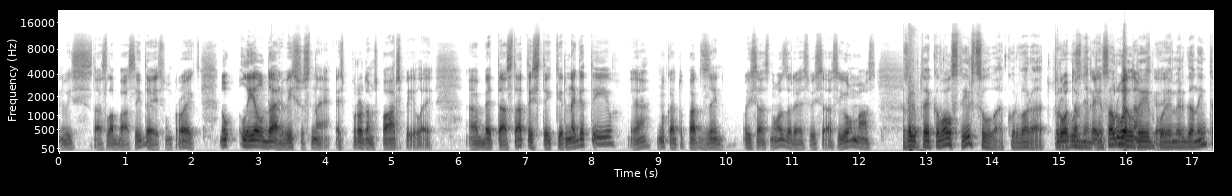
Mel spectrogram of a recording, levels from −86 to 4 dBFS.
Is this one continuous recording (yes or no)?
no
